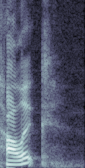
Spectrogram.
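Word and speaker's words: xxxHOLiC: Triple X Holic. – I think it's just pronounced Holic.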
